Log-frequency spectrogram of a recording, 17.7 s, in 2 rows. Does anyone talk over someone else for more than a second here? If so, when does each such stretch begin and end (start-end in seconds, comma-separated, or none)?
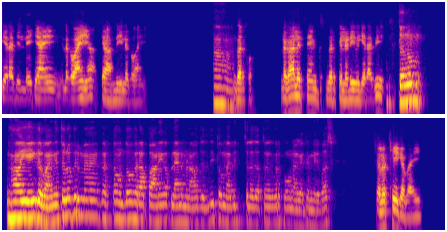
none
